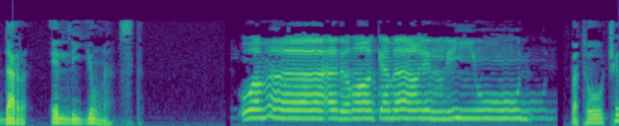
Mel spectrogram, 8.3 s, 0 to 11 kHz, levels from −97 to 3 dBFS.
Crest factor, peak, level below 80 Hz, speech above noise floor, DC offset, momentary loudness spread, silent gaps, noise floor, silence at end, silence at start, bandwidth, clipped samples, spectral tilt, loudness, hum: 18 dB; 0 dBFS; -42 dBFS; 47 dB; under 0.1%; 14 LU; none; -64 dBFS; 0 s; 0 s; 6.6 kHz; under 0.1%; -6.5 dB/octave; -18 LUFS; none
